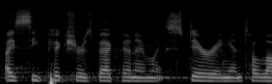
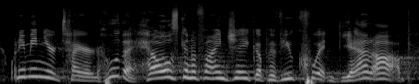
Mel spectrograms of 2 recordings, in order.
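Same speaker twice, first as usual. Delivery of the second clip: loud, high bellow pushing her to get up; tough-love shouting from a friend; retold yell; 7 semitones higher, 7 dB louder than usual. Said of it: "And he would yell at me".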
